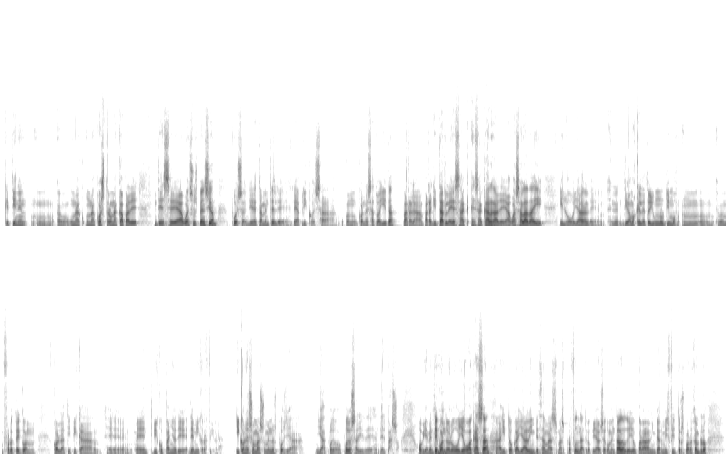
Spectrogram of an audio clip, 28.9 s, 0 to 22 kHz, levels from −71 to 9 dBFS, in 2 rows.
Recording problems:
none

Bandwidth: 14.5 kHz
